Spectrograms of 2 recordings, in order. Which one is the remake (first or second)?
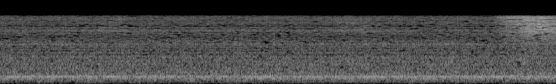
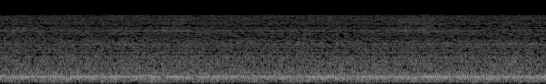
first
